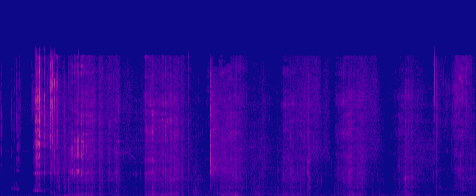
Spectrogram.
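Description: A person bites into a crunchy, layered corn snack (YBC Aerial teriyaki mayo) and chews it. A loud crunch about half a second in is followed by repeated chewing crunches that get quieter.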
